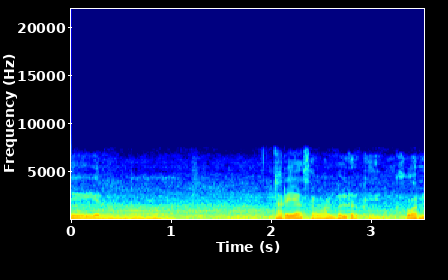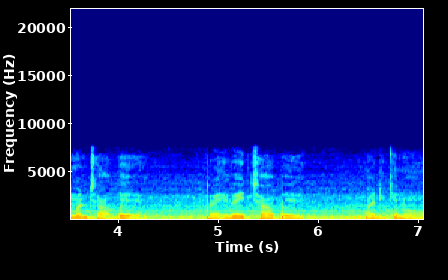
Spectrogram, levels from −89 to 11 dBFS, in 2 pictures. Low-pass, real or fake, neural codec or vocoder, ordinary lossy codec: none; fake; codec, 16 kHz, 8 kbps, FreqCodec, larger model; none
